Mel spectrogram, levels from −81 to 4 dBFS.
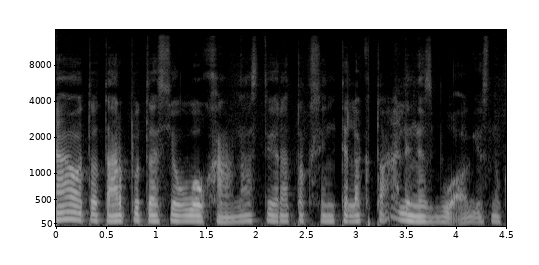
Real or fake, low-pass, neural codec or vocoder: fake; 14.4 kHz; autoencoder, 48 kHz, 128 numbers a frame, DAC-VAE, trained on Japanese speech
